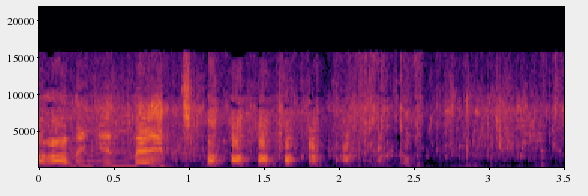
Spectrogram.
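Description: A middle-aged woman laughs loudly close up.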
